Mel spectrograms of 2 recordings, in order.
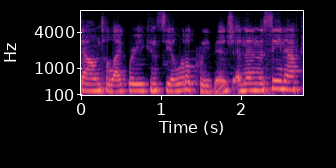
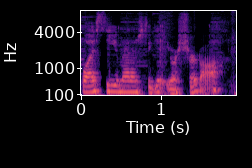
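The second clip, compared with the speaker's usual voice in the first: mock-sarcastic put-on voice, quieter; 4 semitones lower, 5 dB quieter than usual. Retelling a movie scene as a shirtless man returns to the ship: sarcastic Alan Rickman impression. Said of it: "very sarcastic and like".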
